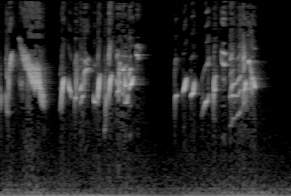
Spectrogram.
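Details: Goldfinch from Morocco, North Africa, singing two rapid phrases of tinkling, rolling twitters and sweeping slurred notes, separated by a short silence.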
